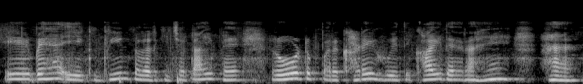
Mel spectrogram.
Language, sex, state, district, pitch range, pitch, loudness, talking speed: Hindi, female, Uttarakhand, Tehri Garhwal, 205-245 Hz, 220 Hz, -19 LUFS, 165 wpm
